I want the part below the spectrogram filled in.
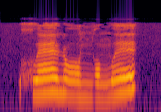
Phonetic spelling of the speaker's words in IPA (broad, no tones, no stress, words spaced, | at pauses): xʷæːɳɔː ɲɔŋʷɛ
